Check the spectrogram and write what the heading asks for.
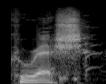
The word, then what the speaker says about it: Koresh: Cyrus, if you're not aware, the Hebrew pronunciation of Cyrus is Koresh.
